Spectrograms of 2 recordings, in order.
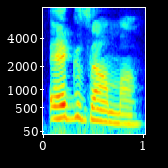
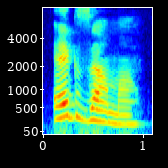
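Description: Both takes have the same delivery.

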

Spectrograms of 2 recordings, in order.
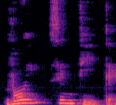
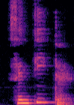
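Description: First: Said in the usual way. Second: "Sentite" higher, falling like an order; commanding tune. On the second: Shown as a demonstration. Teacher says "Sentite" as an order to the class. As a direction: tell the group: "Sentite!". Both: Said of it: "intonacja powodują".

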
